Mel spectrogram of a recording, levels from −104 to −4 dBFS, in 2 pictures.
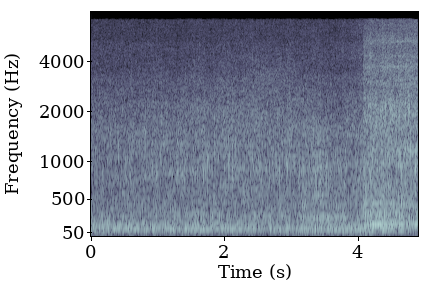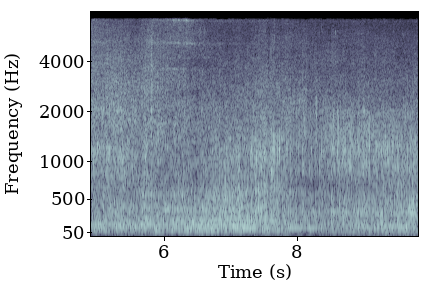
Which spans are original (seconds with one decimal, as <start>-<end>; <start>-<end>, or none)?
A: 0.0-9.8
